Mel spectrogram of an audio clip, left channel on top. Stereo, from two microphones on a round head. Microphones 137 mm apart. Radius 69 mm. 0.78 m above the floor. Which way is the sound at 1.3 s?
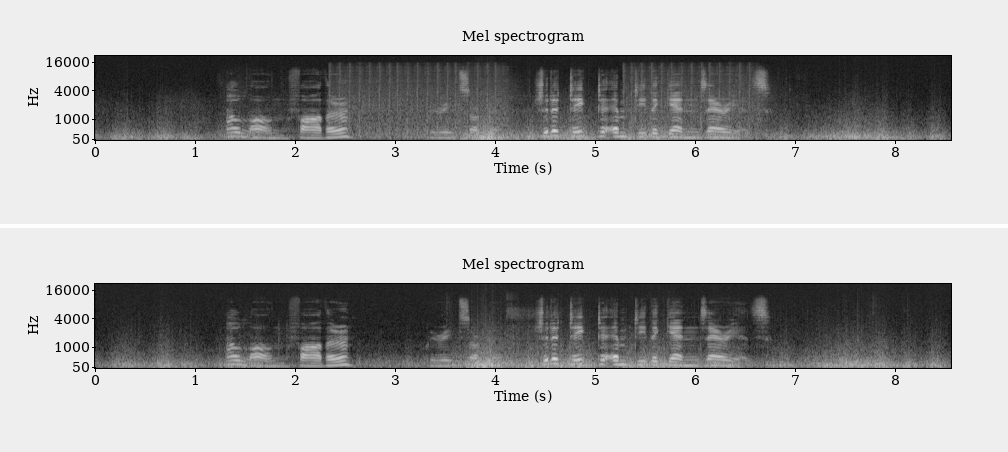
25° left (ahead or behind).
